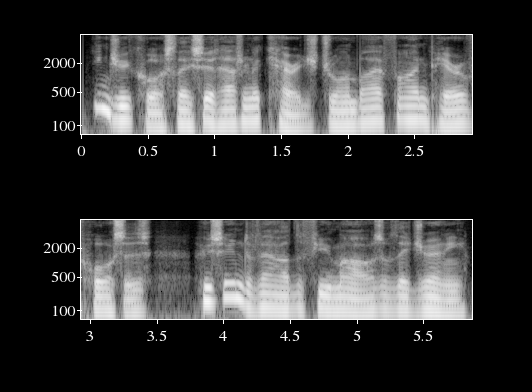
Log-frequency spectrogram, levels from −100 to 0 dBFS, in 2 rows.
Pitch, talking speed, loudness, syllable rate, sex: 110 Hz, 255 wpm, -15 LUFS, 6.2 syllables/s, male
